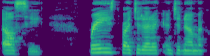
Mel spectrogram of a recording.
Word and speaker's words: ELSI: legal and social implications abbreviated as e l SI and pronounced LC raised by genetic and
